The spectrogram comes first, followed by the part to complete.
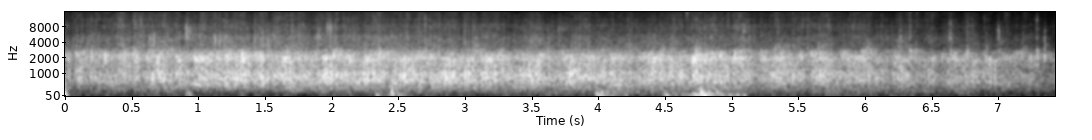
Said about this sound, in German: gebt ihnen doch einen herzlichen Applaus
